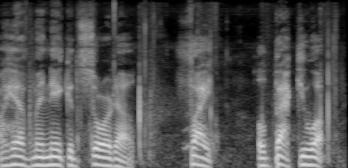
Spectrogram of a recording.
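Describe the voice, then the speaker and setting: A man's voice: mid-range voice, fairly even intonation, a little slow, slight background noise, close to an everyday voice. A man playing a bragging, crude young servant itching for a brawl in an amateur student radio drama. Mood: boastful.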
